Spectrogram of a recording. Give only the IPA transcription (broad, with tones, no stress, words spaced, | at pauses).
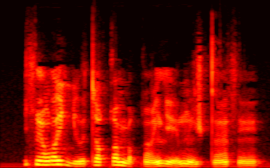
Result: sʲẽ˥lˠi˥ ʎɯ˨˦ tø˥qy˥my˨ qĩ˨˩˦lʲe˨˩˦mĩ˨˩˦ʒ tæ̃˨˦sẽ˨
